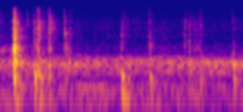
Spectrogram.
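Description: Tarot cards being shuffled and handled: a quick run of light clicks and snaps in the first half second, then a few scattered taps of card on card.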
